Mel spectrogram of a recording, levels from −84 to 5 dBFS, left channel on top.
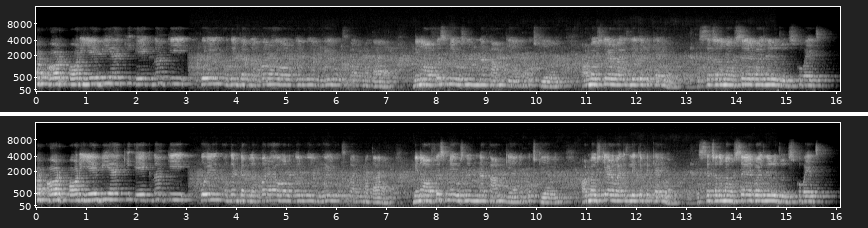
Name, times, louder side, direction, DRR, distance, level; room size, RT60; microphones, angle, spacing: voice 1, 0.0-2.9 3.3-15.7, right 2 dB, 85° right, 2 dB, 0.5 m, -21 dB
sound 1, 3.0-14.8, left 1 dB, 20° left, 0.4 m, -32 dB
2.5 x 2.1 x 3.6 m, 1.1 s
head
